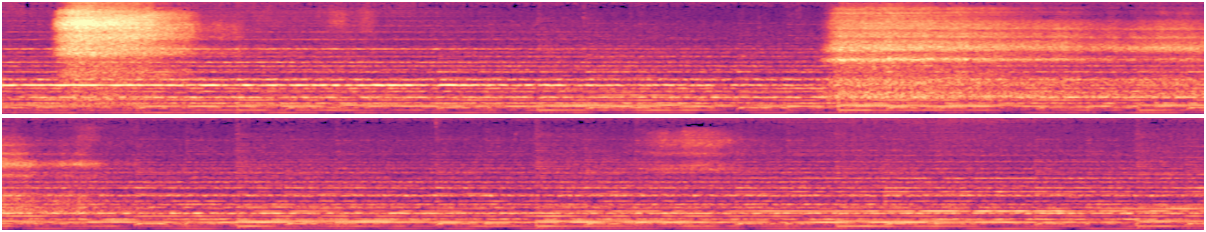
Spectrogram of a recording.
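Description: Slow breathing in and out through an open mouth during a meditation exercise: a few soft, airy breaths, one long and drawn out, over a steady sustained tonal drone.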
